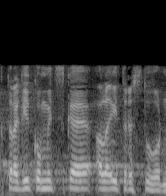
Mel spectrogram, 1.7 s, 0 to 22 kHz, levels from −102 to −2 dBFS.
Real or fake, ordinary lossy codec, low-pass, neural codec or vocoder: real; AAC, 32 kbps; 5.4 kHz; none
